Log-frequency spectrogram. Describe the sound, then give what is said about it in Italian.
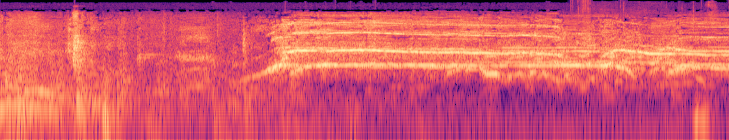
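Loud, sustained high-pitched screaming with bright, wavering tones bursts out after a couple of seconds of rougher crowd noise and holds steady to the end. “Quindi anche qui ci sono i due urli, quello delle donne che avranno visto le scarpe, immagino, con gli uomini le birre,”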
